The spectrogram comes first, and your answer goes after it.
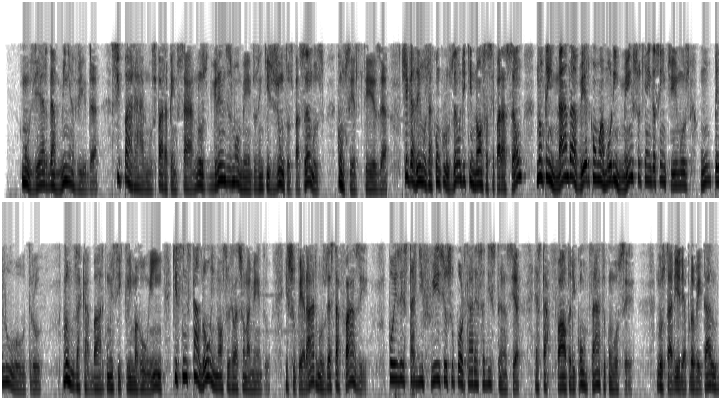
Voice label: DIA DOS NAMORADOS RECONCILIAÇÃO (M)

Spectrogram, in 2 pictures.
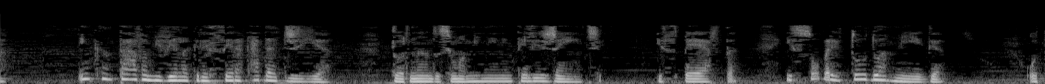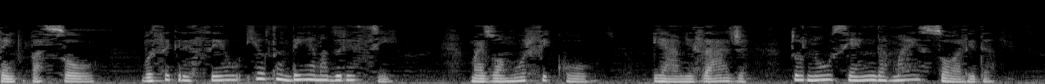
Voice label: HOMENAGEM À SOBRINHA F; fem

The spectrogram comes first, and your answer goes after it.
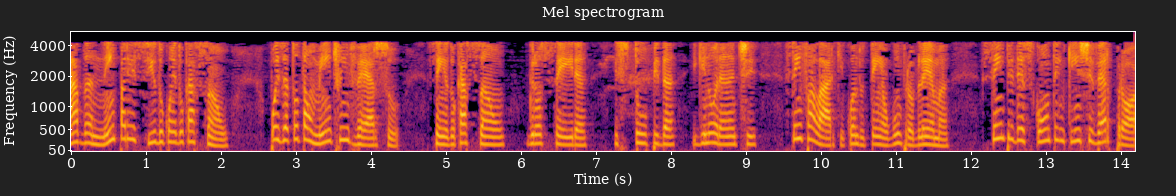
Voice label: Gente mal educada mulher para Mulher Feminino, Broncas; Telemensagens 2017

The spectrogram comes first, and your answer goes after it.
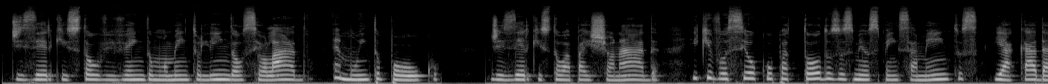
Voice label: Amor definitivo, fem; Telemensagens 2017

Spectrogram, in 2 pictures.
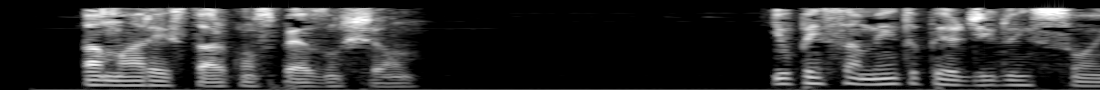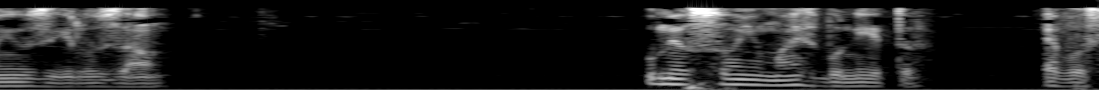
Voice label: ROMÂNTICA - M; Românticas

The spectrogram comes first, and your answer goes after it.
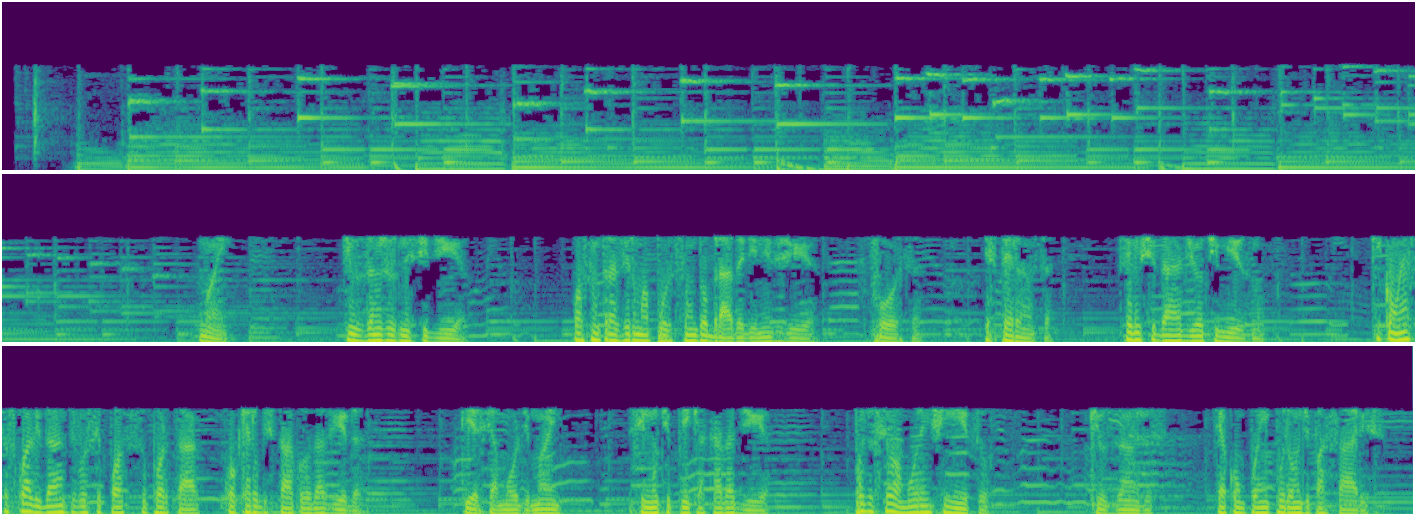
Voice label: Dia das Mães Versos Masculino; Telemensagens 2017

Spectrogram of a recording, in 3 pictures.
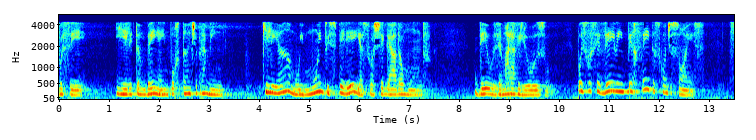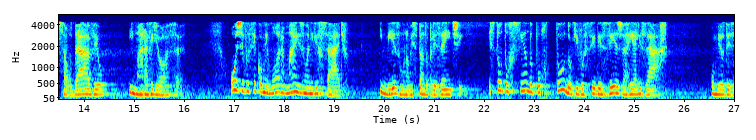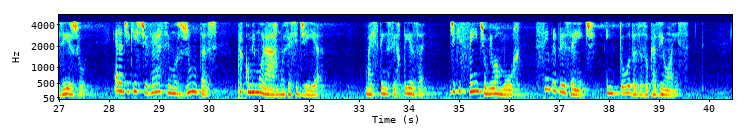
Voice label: FILHA DISTANTE, Telemensagens, Aniversarios, fem; Telemensagens 2017

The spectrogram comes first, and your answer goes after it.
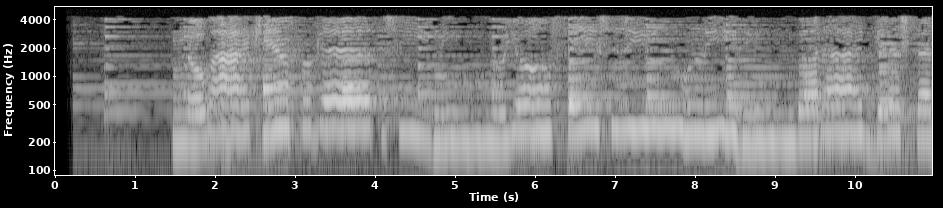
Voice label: AGRADECIMENTO PELO PRESENTE, masc; Telemensagens; Convites e Agradecimentos; Telemensagens 2017

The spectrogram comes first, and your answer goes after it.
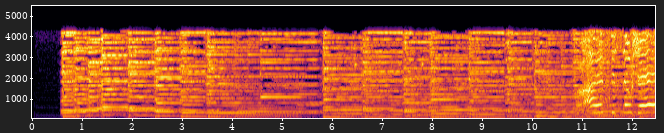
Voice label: Aniversário Sertanejo Romantico Feminino

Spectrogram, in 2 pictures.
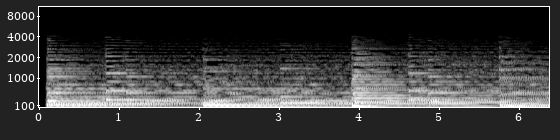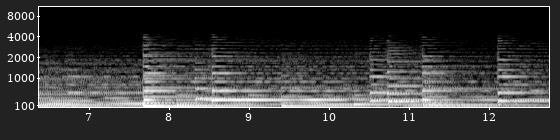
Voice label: PELO SEU ANIV. M; Telemensagens 2017

